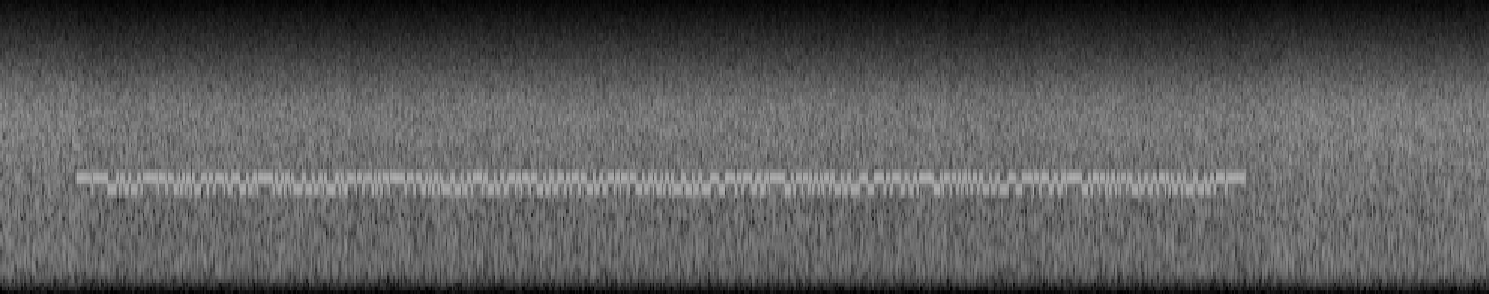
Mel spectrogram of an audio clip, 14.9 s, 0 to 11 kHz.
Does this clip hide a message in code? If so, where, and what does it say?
Yes: RTTY (45.45 baud, 170 Hz shift) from 0.8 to 12.4 s, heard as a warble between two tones, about 1300 Hz centre, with radio static. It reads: QRZ? DE EB6QRE K CQ CQ CQ DE OM8HJF OM8HJF OM8HJF PSE K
